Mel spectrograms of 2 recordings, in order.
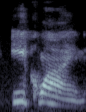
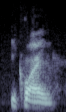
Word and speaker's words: Equine: So the word I know in America, people say equine instead of equine. So people are probably going to mispronounce it throughout the whole life of the product.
